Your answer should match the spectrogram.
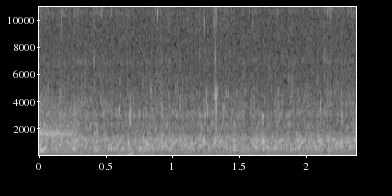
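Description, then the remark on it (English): A creek runs steadily on a sunny day with blue skies during a nature walk, a continuous bright rushing and babbling of water over stones with no voices, holding an even, moderate level throughout. “The creeks are flowing. Water, which is a source of life, is flowing.”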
